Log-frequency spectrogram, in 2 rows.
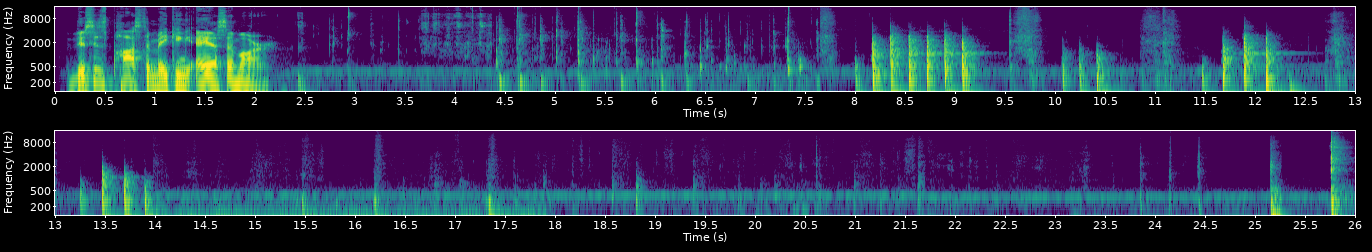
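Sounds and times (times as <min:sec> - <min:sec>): fork beating eggs: 0:02.4 - 0:08.0
soft pats on dough: 0:13.3 - 0:25.3.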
